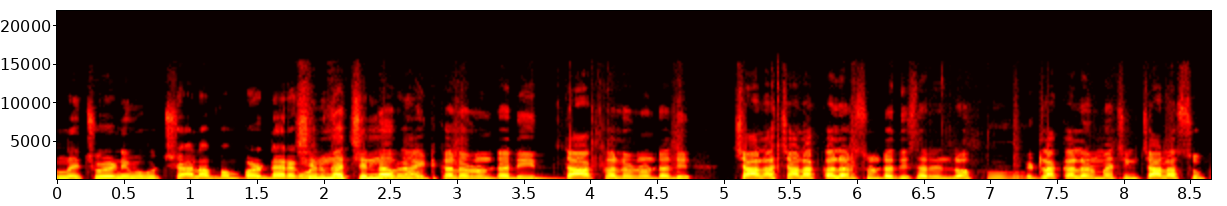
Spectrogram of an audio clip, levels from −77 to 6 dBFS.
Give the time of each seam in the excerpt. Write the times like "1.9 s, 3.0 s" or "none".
2.7 s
